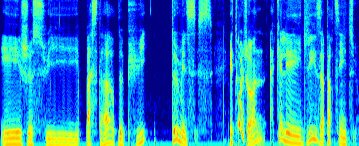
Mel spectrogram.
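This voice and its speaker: Quebecois guy, pastor chatting on a podcast, average pitch, really dry sound no echo. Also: takes it slowly, creaky. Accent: Québécois French. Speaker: podcast co-host and United Church pastor. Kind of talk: conversational podcast talk. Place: home basement.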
